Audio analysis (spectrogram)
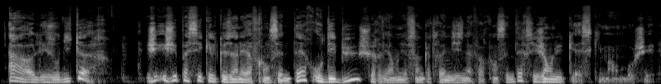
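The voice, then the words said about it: Noticeable regional accent. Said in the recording (French): “avec votre accent ... avec l'accent que vous avez ... malgré mon accent, voire pour mon accent”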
